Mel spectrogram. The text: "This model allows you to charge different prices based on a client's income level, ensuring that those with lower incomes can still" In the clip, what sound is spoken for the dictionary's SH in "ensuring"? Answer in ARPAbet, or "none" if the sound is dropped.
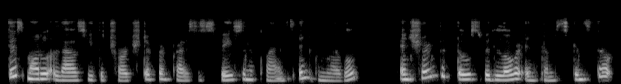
SH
